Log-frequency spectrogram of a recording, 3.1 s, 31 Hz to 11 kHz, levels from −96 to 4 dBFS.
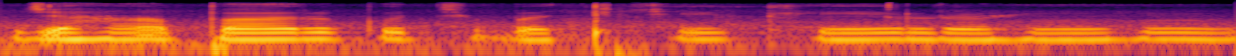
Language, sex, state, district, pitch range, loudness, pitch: Hindi, female, Madhya Pradesh, Bhopal, 150-185 Hz, -18 LUFS, 175 Hz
